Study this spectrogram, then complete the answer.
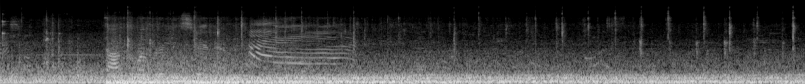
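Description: Jet engines roar loudly as a plane speeds along a runway.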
